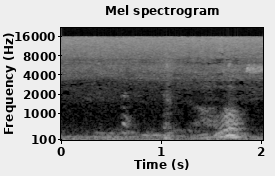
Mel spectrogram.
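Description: A dog gives one short bark about one and a half seconds in, over quiet voices in the room.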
